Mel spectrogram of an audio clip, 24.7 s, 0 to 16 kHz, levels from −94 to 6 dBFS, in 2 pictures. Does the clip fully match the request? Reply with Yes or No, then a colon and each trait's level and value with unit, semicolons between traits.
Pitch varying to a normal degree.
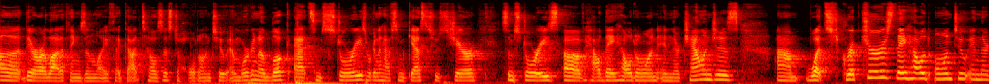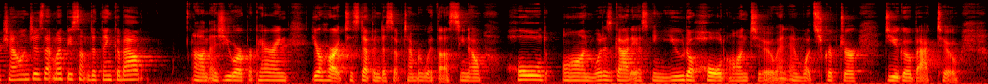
Yes: average, 3.4 semitones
